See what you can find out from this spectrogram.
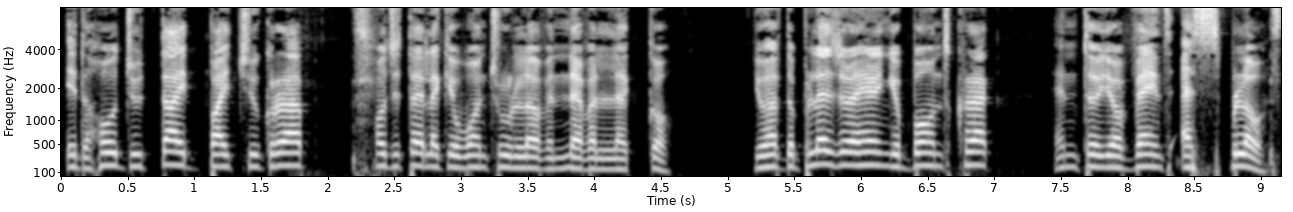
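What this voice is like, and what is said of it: Bad fake Brazilian accent. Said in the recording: “John Voight's fake Brazilian accent from Anaconda ... It was so bad in Anaconda.”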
